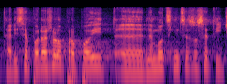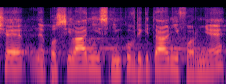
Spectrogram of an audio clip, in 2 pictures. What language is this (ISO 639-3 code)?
ces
